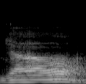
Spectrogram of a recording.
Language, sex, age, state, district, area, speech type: Odia, male, 60+, Odisha, Dhenkanal, rural, read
